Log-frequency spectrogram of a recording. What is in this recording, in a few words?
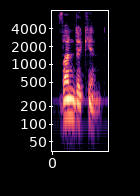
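"wunderkind", US English; pronunciations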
